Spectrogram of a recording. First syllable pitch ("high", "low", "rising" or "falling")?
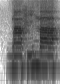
low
